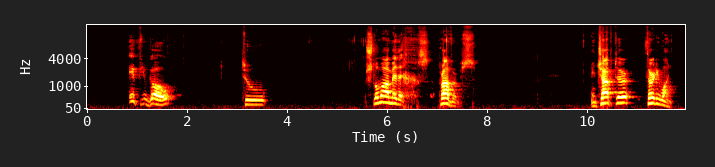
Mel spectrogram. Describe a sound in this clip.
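A man speaks in short, animated bursts close by, with pauses between them.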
